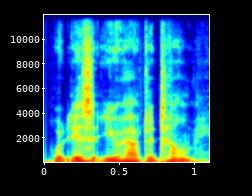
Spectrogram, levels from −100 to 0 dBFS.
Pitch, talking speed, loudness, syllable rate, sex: 105 Hz, 435 wpm, -15 LUFS, 7.9 syllables/s, male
